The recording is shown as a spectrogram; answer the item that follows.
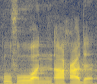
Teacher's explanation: حمزہ یعنی الف کے اوپر زبر ہو، زیر ہو، پیش ہو تو اس کو الف نہیں کہا جاتا بلکہ حمزہ کہا جاتا ہے. تو یہاں پر حمزہ آ رہا ہے تو اس وجہ سے ہم غنہ نہیں کریں گے بلکہ اظہار کریں گے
